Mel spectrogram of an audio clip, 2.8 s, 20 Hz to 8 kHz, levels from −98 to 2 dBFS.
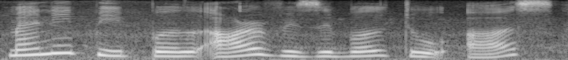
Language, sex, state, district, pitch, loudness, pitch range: English, female, Assam, Kamrup Metropolitan, 230 Hz, -14 LUFS, 215-275 Hz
